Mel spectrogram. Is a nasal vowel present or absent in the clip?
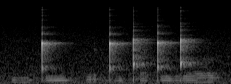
absent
